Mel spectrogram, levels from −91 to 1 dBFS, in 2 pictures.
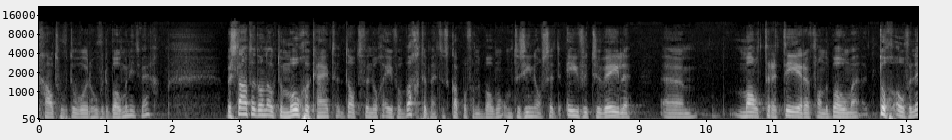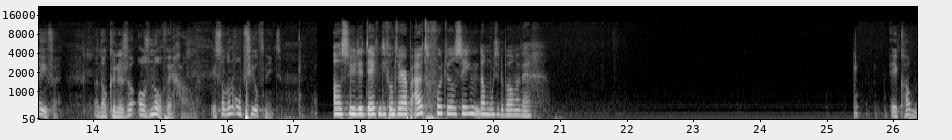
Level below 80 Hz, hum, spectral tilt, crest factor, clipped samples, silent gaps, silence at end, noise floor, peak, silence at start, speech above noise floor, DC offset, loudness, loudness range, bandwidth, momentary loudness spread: -36 dBFS; none; -6.5 dB/octave; 26 dB; under 0.1%; none; 0 s; -65 dBFS; 0 dBFS; 0 s; 40 dB; under 0.1%; -26 LUFS; 12 LU; 13 kHz; 19 LU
